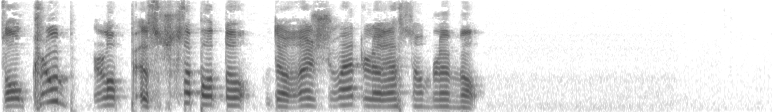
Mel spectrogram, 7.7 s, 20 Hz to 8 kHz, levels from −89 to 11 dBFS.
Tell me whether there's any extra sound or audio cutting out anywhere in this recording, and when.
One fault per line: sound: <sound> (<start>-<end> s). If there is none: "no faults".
no faults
